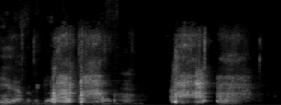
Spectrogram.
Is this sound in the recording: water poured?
no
